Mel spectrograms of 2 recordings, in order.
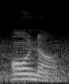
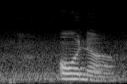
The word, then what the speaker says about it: honor: the silent mode of H letter while the pronouncing. Okay? I just give you example. Just notice this. Honor, honor, honor.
